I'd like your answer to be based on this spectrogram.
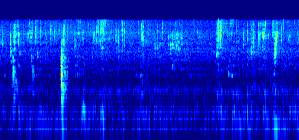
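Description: Warm water runs steadily from a kitchen sink tap while a magic eraser is wetted under it, a continuous gentle stream with occasional splashes and drips, no talking.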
